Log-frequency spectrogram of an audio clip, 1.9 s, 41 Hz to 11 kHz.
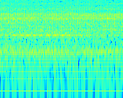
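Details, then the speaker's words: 2011 Ford S-Max 1.6 EcoBoost after repair of fuel leak between turbo and exhaust manifold and severe misfire, bad injector: fine, fast, even sewing-machine ticking idle, no misses or stumbles, no leaks; normal idle. "Crank. Sounds like an EcoBoost sewing machine."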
